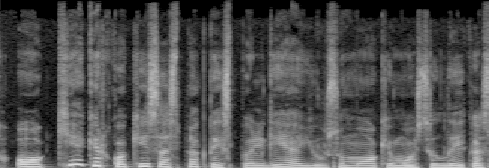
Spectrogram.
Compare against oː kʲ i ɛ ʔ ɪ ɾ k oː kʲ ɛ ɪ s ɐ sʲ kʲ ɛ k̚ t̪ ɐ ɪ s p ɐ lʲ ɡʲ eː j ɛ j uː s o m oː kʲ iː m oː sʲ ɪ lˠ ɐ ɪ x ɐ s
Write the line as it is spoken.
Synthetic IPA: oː kʲ i ɛ k ɪ ɾ k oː kʲ ɛ ɪ s ɐ sʲ pʲ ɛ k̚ t̪ ɐ ɪ s p ɐ lʲ ɡʲ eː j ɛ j uː s u m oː kʲ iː m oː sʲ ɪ lˠ ɐ ɪ k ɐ s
